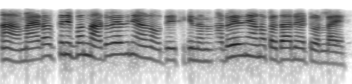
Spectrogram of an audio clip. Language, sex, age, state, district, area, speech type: Malayalam, female, 30-45, Kerala, Kollam, rural, conversation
